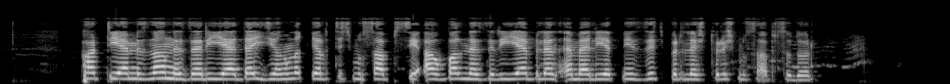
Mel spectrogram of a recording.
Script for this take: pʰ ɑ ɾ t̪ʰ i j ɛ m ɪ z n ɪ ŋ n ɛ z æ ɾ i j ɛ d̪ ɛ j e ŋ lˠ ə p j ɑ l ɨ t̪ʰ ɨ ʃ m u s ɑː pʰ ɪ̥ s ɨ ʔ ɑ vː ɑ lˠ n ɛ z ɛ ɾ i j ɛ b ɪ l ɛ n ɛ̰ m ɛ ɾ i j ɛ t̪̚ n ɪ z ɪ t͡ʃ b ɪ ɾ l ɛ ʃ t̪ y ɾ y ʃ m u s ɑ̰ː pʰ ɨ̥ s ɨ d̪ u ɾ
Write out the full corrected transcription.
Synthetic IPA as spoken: pʰ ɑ ɾ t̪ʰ i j ɛ m ɪ z n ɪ ŋ n ɛ z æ ɾ i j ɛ d̪ ɛ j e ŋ lˠ ə q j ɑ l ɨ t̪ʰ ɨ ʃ m u s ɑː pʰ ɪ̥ s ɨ ʔ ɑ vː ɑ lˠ n ɛ z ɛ ɾ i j ɛ b ɪ l ɛ n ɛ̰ m ɛ l i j ɛ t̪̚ n ɪ z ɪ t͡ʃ b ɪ ɾ l ɛ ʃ t̪ y ɾ y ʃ m u s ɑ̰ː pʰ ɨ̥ s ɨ d̪ u ɾ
